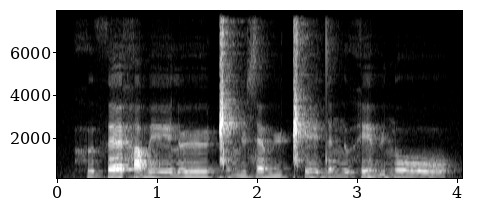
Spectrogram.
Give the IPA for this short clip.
h ɯ θ ɛ h a β eː l øː ɡ͡ǁ ə n y z ɛ β y ǁʰ eː d ɛ n ɯ h e β y n oː

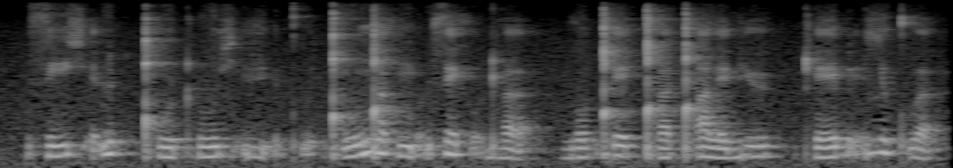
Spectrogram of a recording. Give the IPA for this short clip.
s i ç ḛ ɳ | ǃʰ u ʈʰ u ç ḛ vʲ ḛ kʷʼ ḛ ǃʼ u ŋ͡ǃ ɐ x m o̰ ɳ s e x o̰ ɖʱ ɐ | ɡ o ǃʼ e ǃʰ ɐ ǃʼ a l e bʲ ʉ | ʈʰ e ɓ ḛ ɮ ɨ kʷʼ ɐ

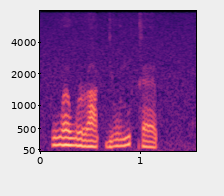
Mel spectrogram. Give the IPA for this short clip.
w ə˧ w ɹ a˨˩ k̚ j u˧˥ n k ɛ˨˩ p̚

